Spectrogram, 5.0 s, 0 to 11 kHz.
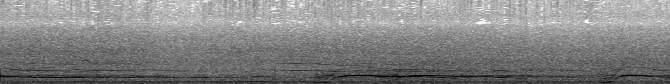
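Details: Humpback whale song from the 1970 Capitol release of Roger Payne's recordings: long tonal moans sweeping upward and holding near a steady pitch, with short rising yelps around the second and fourth-and-a-half seconds over a constant hiss of ocean noise.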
